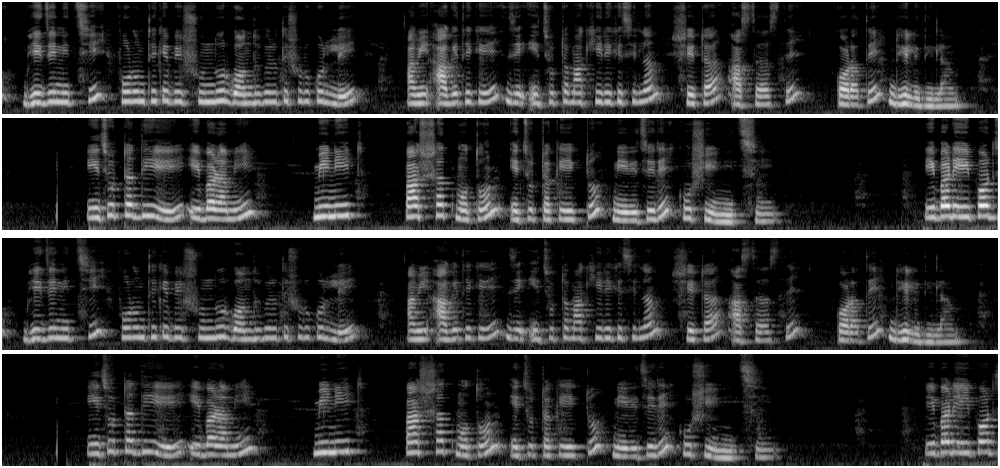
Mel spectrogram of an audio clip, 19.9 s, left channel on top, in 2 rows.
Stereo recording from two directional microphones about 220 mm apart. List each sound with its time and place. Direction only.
0.2 s a woman's voice: 25° left (ahead or behind)
10.8 s a woman's voice: 35° left (ahead or behind)
19.1 s a woman's voice: 40° left (ahead or behind)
